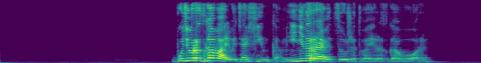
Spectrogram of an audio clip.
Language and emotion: Russian, angry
